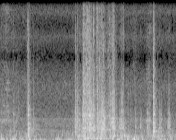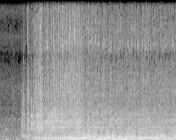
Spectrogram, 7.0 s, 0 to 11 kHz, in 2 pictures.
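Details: 1957 Johnson 15 HP outboard, first run after 60+ years, after magneto, carburettor and lower unit rebuild and replaced skeg: a few pull-starts, then it catches and settles into a steady, even two-stroke buzz; runs healthy.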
